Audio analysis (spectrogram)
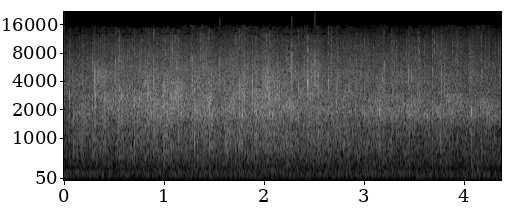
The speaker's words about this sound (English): If the ministry teams would come, why don't you give God a hand clap if you were blessed today.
